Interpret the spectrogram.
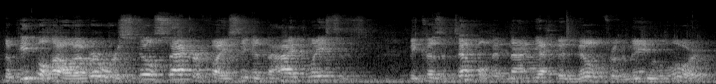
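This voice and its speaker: The speaker is a pastor in his sixties whose voice is a little high and fairly bright, moving at normal speed as he preaches. He keeps the sermon conversational and questions his listeners, while the large hall echoes and a distant mic adds slight background noise.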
